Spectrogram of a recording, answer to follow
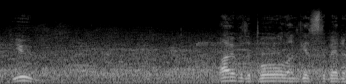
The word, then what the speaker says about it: Hume: Home? Hume. Hume.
